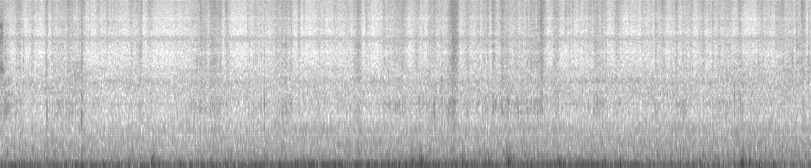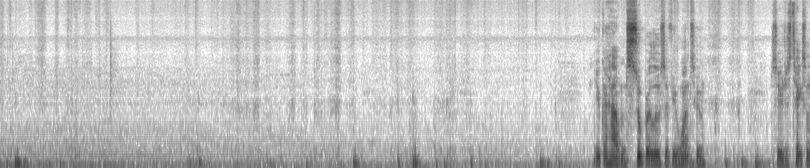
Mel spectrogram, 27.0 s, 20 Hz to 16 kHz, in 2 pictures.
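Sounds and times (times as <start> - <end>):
steady low rumble: 0.0 - 24.8
soft rustling of laces: 0.0 - 27.0.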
